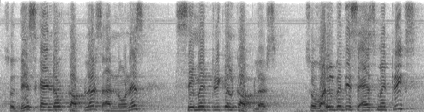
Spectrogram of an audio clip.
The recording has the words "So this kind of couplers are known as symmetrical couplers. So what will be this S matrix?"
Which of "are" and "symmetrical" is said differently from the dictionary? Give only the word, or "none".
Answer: none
